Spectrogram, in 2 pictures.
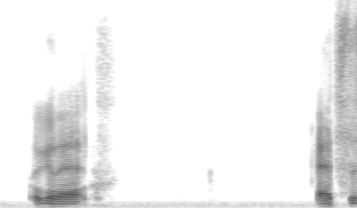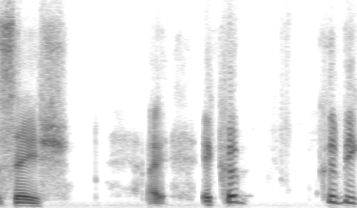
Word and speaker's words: seiche: and she learns the sashay and when i first seen this word i thought that's how you pronounce it but let's do that it's a good point good question there banta sage one more time sweetheart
